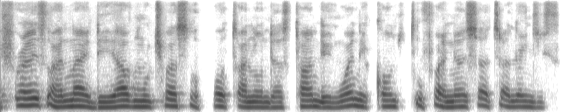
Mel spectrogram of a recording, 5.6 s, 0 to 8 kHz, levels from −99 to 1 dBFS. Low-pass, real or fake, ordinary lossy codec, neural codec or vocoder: none; fake; none; codec, 16 kHz, 2 kbps, FunCodec, trained on Chinese and English, 25 frames a second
